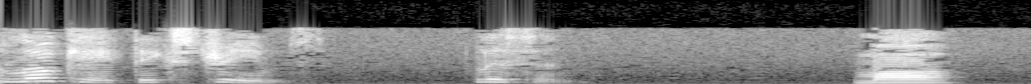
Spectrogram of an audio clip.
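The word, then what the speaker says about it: 妈: will let you locate the extremes list listen ma ma again mother and horse High versus low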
